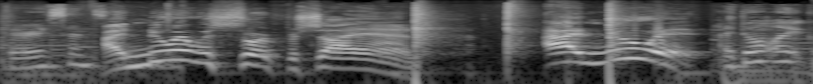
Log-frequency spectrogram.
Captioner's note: claps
